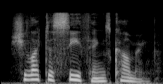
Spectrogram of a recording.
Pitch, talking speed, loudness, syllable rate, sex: 170 Hz, 220 wpm, -19 LUFS, 5.8 syllables/s, female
